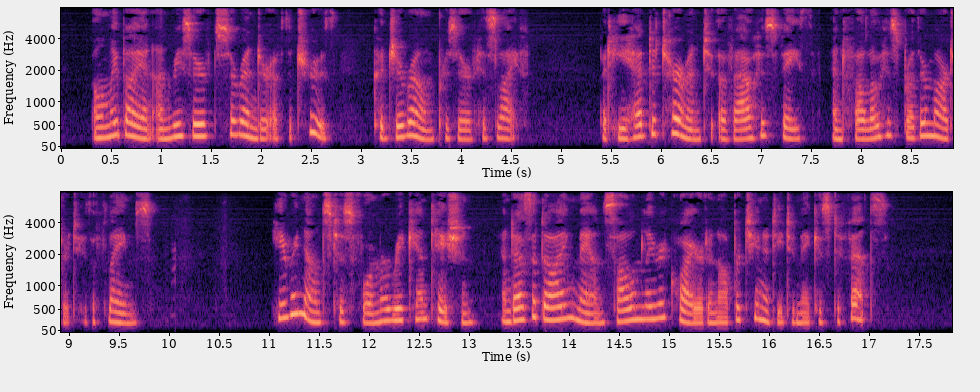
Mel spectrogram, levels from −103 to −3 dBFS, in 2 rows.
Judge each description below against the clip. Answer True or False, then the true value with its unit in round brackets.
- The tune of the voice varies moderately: True (4.2 semitones)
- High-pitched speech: True (235 Hz)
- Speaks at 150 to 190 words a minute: True (160 wpm)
